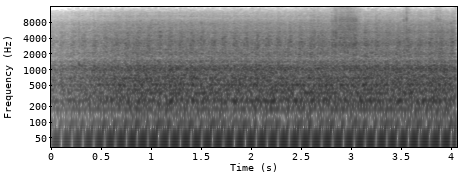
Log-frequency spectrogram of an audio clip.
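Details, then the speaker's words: Willys CJ2A Jeep with L134 flathead engine, starts right up but white smoke and burning oil: steady heavy knock about three times a second at idle over the exhaust beat; owner suspects head gasket and/or rings, internal damage unconfirmed. "So it starts right up and it runs good except for that knocking and the smoke coming out."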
